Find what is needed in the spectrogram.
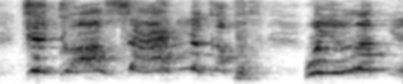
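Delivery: very high-pitched screamed directions; yelling and screaming. Shown as a demonstration. Instructor screaming directions at a class as an exercise, yelling high. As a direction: scream out the instructions at the top of your range. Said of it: "I just start yelling and screaming".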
